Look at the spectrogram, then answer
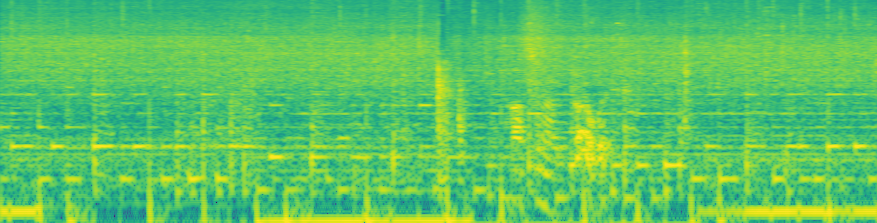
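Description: Garlic hits hot oil in a pan and sizzles loudly and steadily, with scraping and stirring clatter from a utensil and a low hum running underneath throughout.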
